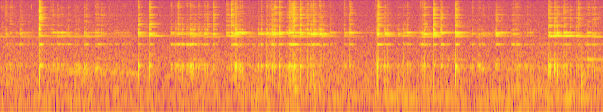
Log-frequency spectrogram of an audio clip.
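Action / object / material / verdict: tap / cut crystal glass bowl / crystal glass / none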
